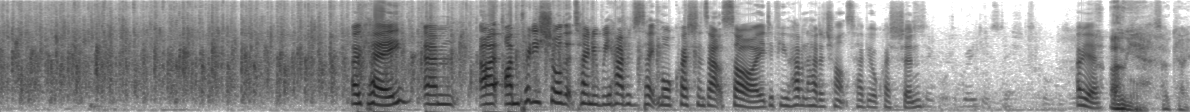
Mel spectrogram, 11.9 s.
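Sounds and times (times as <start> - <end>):
crowd applause: 0.0 - 6.6
speech: 3.5 - 9.4, 10.8 - 11.9.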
